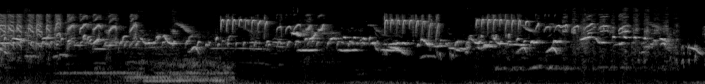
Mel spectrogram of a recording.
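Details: Greater green leafbird pouring out varied song as a lure for other birds: rapid scratchy twitters, repeated bursts of high buzzy rattles, and clear whistles, with a faint low hum early on.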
